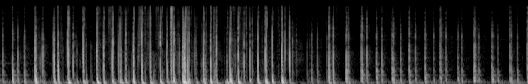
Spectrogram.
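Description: Fingertips and nails tap rapidly on the surface of a flat glass wall mirror, with the hands reflected in it. About thirty quick, dry clicks come in a steady rush, packed tightly for the first three seconds and then slightly more spaced. Each tap has a bright edge over a soft low thump and dies away almost at once.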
